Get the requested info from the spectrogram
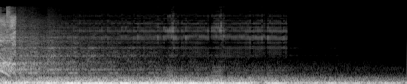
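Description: Closing sound of a hard techno track: a loud, deep rumbling bass with hiss above it. The hiss cuts off suddenly about three seconds in, and the low rumble is left to die away.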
